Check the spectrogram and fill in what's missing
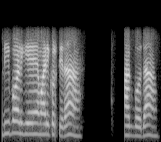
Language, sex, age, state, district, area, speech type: Kannada, female, 60+, Karnataka, Udupi, rural, conversation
